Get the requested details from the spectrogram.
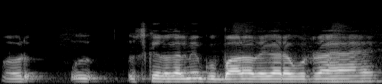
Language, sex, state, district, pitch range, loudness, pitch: Hindi, male, Bihar, West Champaran, 130-135 Hz, -15 LUFS, 130 Hz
